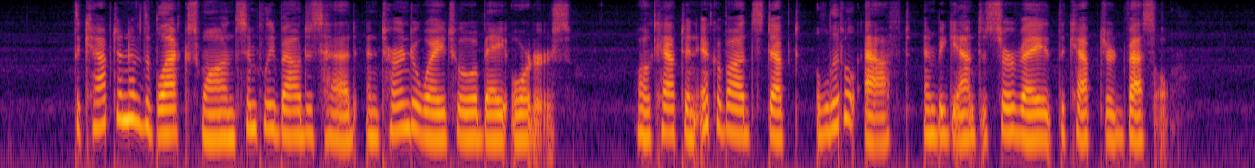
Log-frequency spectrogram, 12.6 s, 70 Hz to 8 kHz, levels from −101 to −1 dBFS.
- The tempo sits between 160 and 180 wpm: No, average, 145 wpm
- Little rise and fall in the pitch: No, average, 3.0 semitones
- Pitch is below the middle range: No, medium, 175 Hz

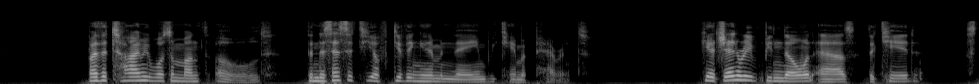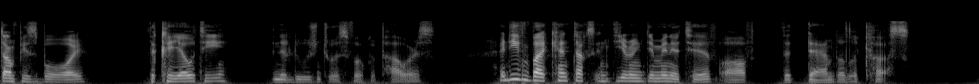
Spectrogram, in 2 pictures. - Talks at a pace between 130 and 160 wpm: Yes, average, 140 wpm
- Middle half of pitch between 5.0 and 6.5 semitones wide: Yes, average, 5.3 semitones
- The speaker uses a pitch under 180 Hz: Yes, medium, 140 Hz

